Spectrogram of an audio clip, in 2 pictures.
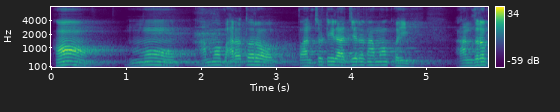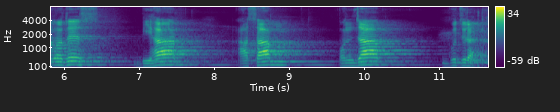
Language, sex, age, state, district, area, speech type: Odia, male, 45-60, Odisha, Dhenkanal, rural, spontaneous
